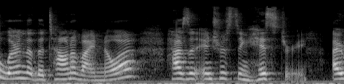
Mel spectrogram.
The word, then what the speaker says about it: Ainhoa: Now it's also tied with Ainhoa, another one when you see it written out in English, it might not be obvious how this is pronounced.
